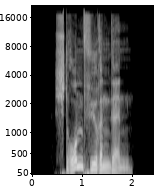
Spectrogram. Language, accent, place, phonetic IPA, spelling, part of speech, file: German, Germany, Berlin, [ˈʃtʁoːmˌfyːʁəndn̩], stromführenden, adjective, De-stromführenden.ogg
- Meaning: inflection of stromführend: 1. strong genitive masculine/neuter singular 2. weak/mixed genitive/dative all-gender singular 3. strong/weak/mixed accusative masculine singular 4. strong dative plural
